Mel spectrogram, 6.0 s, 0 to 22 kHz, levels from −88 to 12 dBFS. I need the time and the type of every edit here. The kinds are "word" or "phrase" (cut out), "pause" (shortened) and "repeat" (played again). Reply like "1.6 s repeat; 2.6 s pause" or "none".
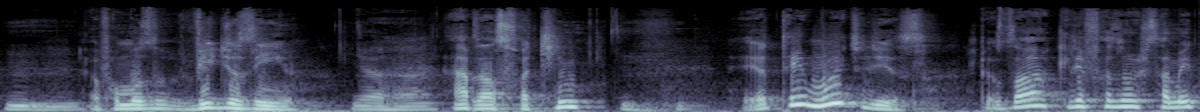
2.4 s phrase; 3.0 s pause

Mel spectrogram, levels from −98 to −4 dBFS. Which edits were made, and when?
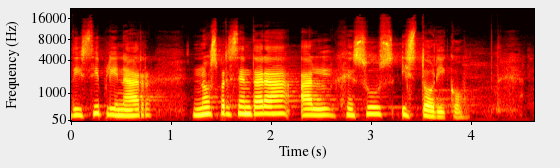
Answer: none

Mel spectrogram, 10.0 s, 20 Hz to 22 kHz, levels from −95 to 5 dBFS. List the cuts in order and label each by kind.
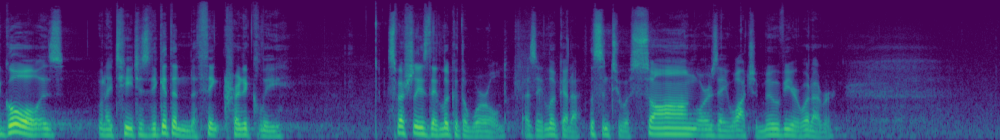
5.9 s pause

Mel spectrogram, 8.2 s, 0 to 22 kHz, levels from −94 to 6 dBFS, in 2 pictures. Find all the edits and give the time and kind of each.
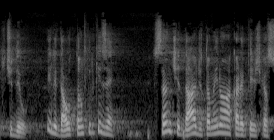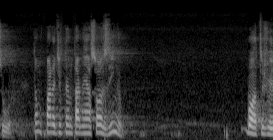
none

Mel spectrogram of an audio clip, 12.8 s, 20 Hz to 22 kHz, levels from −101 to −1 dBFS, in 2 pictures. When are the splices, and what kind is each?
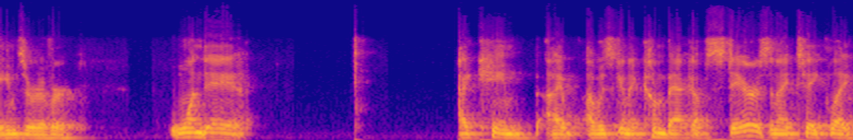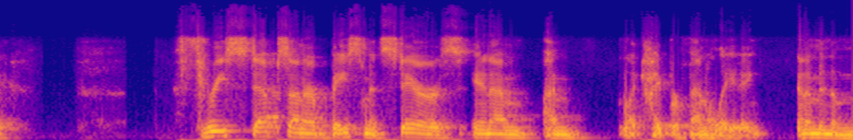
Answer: none

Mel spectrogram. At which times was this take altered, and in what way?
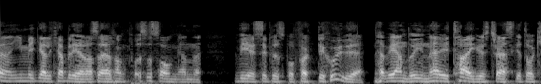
3.7 s pause

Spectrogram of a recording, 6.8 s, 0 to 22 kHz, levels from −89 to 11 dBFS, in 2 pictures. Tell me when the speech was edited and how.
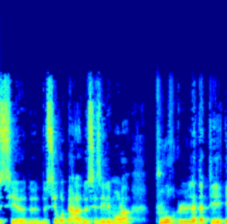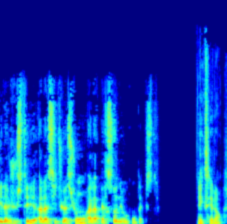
none

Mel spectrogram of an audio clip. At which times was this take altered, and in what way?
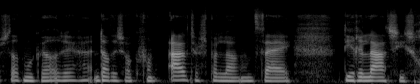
2.5 s word

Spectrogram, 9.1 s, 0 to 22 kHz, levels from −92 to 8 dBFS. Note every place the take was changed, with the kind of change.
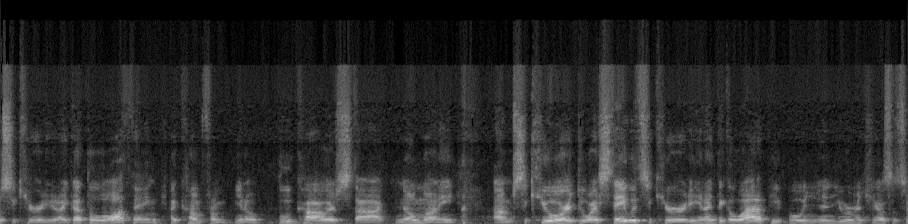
1.6 s pause

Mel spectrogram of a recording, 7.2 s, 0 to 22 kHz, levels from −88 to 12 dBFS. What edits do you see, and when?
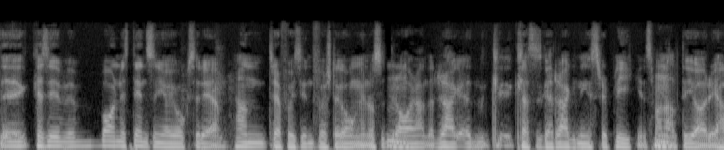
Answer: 3.1 s word; 4.3 s word

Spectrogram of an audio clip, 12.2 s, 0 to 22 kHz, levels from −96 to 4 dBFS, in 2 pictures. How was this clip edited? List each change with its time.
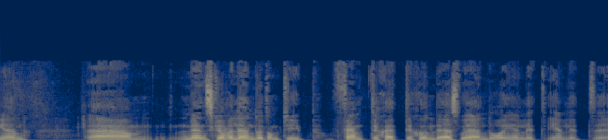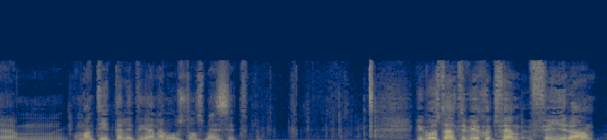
2.7 s phrase; 4.6 s word; 6.8 s pause

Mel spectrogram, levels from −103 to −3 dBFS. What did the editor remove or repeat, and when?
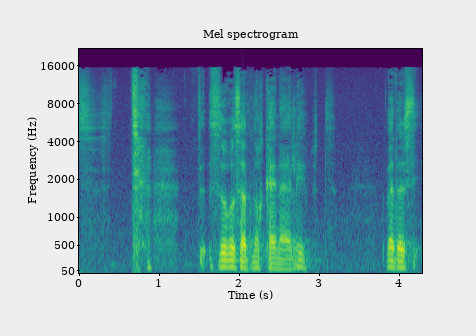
none

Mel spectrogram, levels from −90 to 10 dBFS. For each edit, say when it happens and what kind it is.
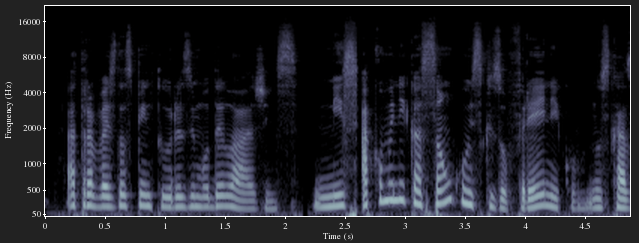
2.6 s word

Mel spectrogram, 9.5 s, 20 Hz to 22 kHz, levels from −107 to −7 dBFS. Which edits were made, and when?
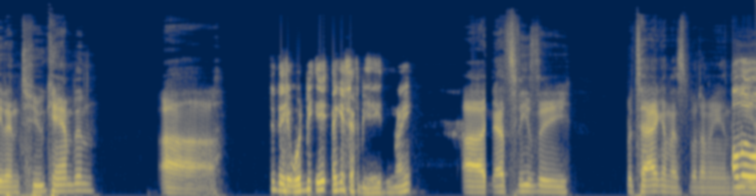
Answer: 3.6 s word; 4.4 s word; 6.1 s word; 6.5 s word

